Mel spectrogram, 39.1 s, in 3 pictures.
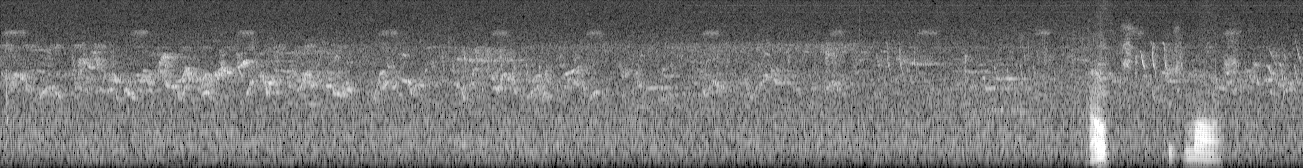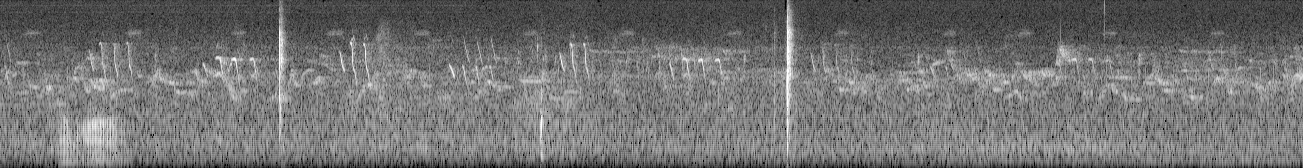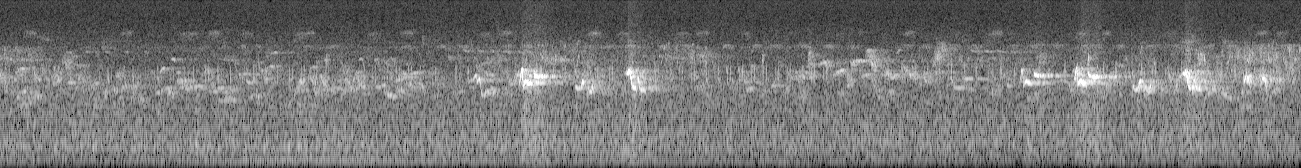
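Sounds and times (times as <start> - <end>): songbirds chirping: 0.0 - 39.0
sharp clicks: 20.8 - 21.0.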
